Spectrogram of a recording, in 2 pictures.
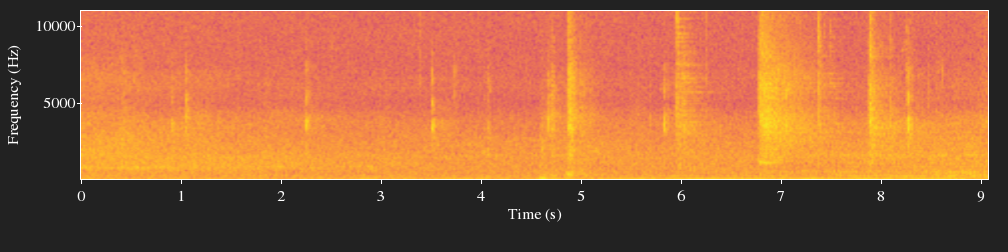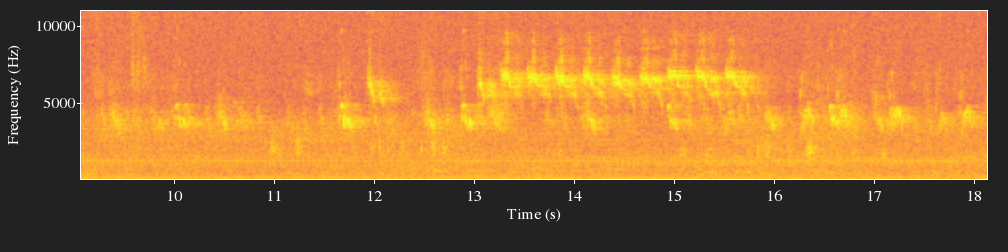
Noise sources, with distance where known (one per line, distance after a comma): background noise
